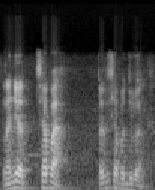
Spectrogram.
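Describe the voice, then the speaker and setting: A man's voice: mid-range voice, fairly quick. Chatty male teacher, dull lo-fi recording. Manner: relaxed, chatty, quizzes students, chants word patterns. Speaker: Arabic morphology teacher. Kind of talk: casual classroom lesson.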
